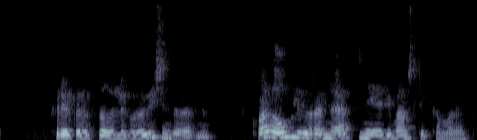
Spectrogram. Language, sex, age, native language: Icelandic, female, 30-39, Icelandic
